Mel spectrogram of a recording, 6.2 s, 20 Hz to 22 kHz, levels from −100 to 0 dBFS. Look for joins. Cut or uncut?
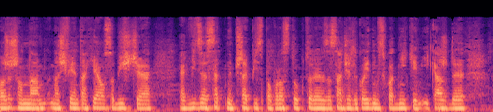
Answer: cut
